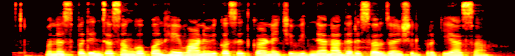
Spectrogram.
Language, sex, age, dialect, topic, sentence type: Marathi, female, 18-24, Southern Konkan, agriculture, statement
